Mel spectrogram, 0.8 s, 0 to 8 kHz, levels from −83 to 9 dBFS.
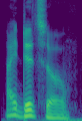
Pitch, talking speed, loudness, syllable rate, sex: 115 Hz, 215 wpm, -18 LUFS, 4.8 syllables/s, male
